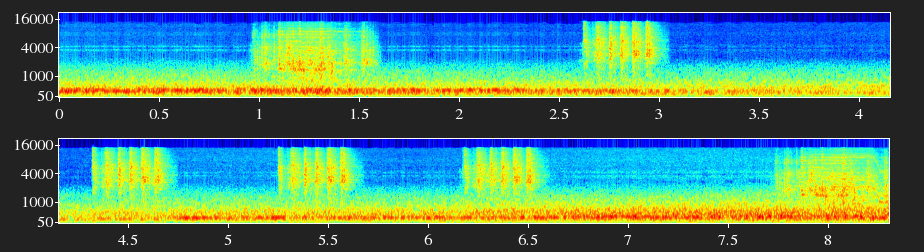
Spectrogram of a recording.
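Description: A metal dial turns with short whooshing grinds.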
